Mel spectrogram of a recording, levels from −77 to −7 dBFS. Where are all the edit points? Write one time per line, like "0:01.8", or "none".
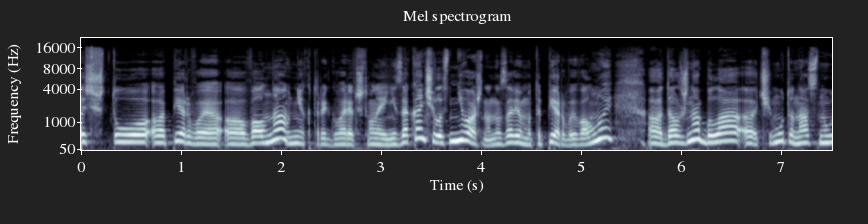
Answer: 0:02.0
0:03.7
